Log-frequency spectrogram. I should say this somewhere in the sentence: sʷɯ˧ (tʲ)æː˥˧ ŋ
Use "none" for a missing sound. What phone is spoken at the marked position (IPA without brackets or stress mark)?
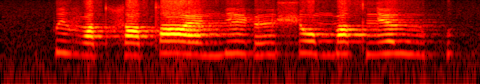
tˤ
